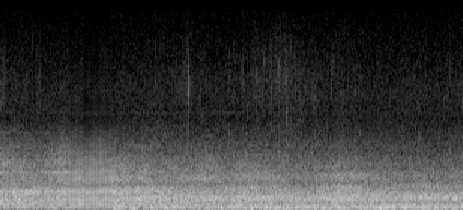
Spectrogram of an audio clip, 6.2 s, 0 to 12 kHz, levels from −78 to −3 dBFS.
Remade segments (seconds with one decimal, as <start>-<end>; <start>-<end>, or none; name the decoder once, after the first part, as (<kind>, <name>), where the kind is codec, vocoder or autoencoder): 0.9-1.5 (vocoder, Vocos)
